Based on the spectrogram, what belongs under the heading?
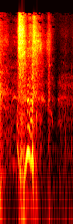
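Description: A single loud, harsh cough bursts out, rough and partly voiced, followed by a brief softer exhale before it goes quiet.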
